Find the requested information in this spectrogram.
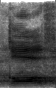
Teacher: اگر شیشے میں دیکھیں تو سامنے وہ کوا اسے کہتے ہیں علم تجوید کی زبان میں، تو وہ لٹک رہا ہے۔ جب یہ زبان کی جڑ اوپر تالو کے نرم حصے سے لگتی ہے تو یہاں سے یہ حرف قاف ادا ہوتا ہے، قاف، موٹا قاف۔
